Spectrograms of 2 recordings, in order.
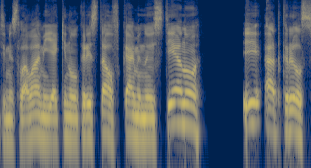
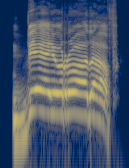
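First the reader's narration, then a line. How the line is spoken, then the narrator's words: Battle shout. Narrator (Russian): выкрикнул Егор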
